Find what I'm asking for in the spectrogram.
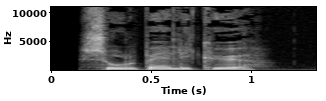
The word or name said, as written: solbærlikør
